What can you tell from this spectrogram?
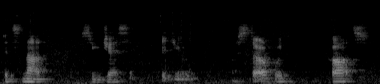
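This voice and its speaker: A man in relaxed gaming chat who teases his co-host and agrees easily. His voice sits at mid pitch over a clear layer of background noise. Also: slow pace, rough recording.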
